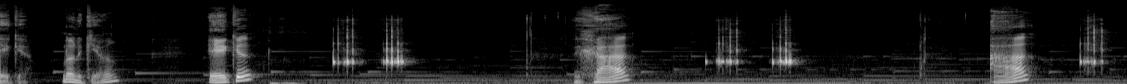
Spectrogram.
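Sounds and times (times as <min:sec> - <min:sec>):
speech: 0:00.0 - 0:01.3, 0:02.1 - 0:02.6, 0:05.8 - 0:06.4, 0:09.9 - 0:10.4
quiet hum: 0:01.0 - 0:11.2
frog croaking: 0:02.6 - 0:11.2.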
